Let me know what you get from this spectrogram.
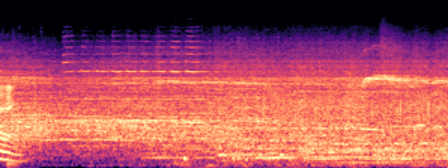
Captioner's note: audience applauding; horn squeaking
